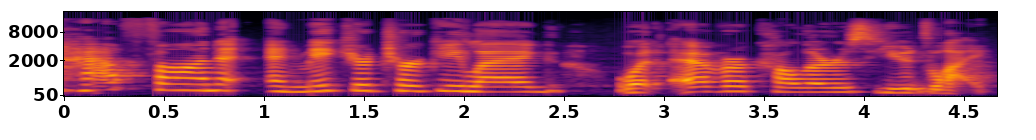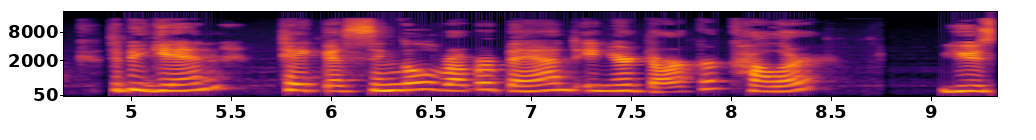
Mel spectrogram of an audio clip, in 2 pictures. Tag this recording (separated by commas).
Speech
